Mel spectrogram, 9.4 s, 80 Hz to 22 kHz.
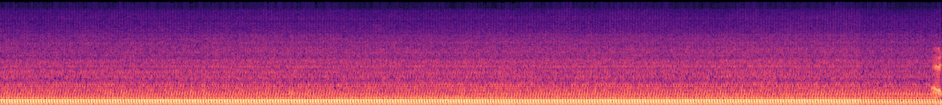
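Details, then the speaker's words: Sportsman GEN2200DFI dual-fuel inverter generator (Yamaha MZ80 clone), revived after a replacement ignition coil, carrying a 1500W load: a steady, even hum with no surging, misses or struggle. It runs normally under load. "1500 watts no issues to report you know the power quality that's not going to change based on the fuel but the horsepower will"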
